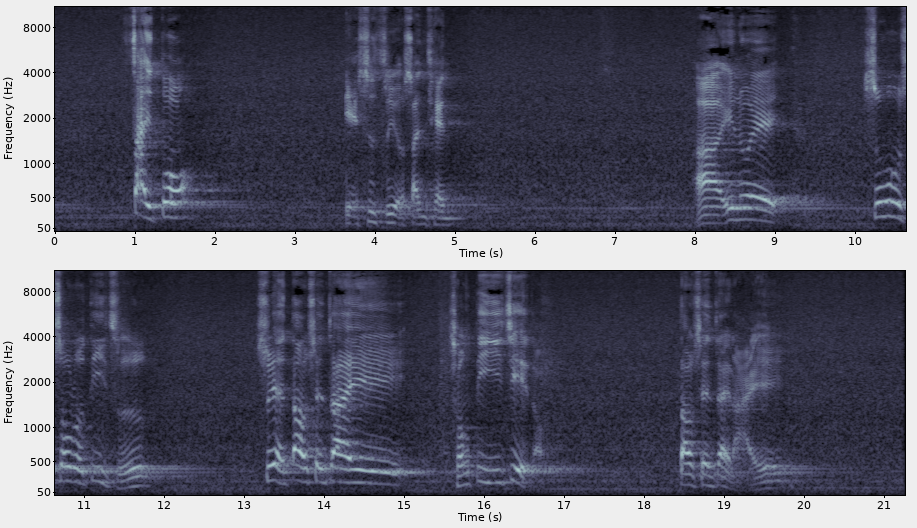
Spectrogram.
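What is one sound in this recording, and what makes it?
An older man speaks with animation into a close microphone, in short bursts with pauses.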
